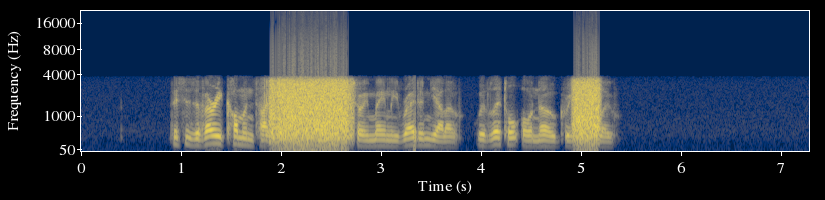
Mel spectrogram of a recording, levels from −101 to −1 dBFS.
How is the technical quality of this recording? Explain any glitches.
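The speech is carried over a narrowband telephone path, with everything above about 3.5 kHz absent. Three glitches of two kinds break into it.

The wireless microphone noise hits come at 1.69 to 2.87 s, just after "is a very", and at 4.83 to 5.26 s, after "with little or no". The radio link fades as reflected signals cancel at the receiver, and receiver noise swells through the gap. Each is heard as a burst of static swishing over the speech, the first lasting over a second.

The packet loss filled with silence is at 3.33 s, just before "and yellow with little". A 10 ms hole has dropped out of the speech, which fits one lost packet that the receiver replaced with digital silence. The abrupt cut and restart give the hole hard edges.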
